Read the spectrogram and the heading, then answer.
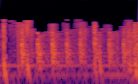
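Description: Rapid, steady knocking on a hotel room door in a tungsten mining town: about nine or ten firm, hollow raps in quick, even succession, fairly loud, with no voices.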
